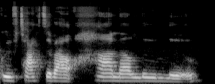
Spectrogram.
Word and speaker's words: Honolulu: like we've talked about honolulu right like the o's are at our ah would be spelled h-a-n-a-l-u-l-u as opposed to what it's really called which is honolulu right o is how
